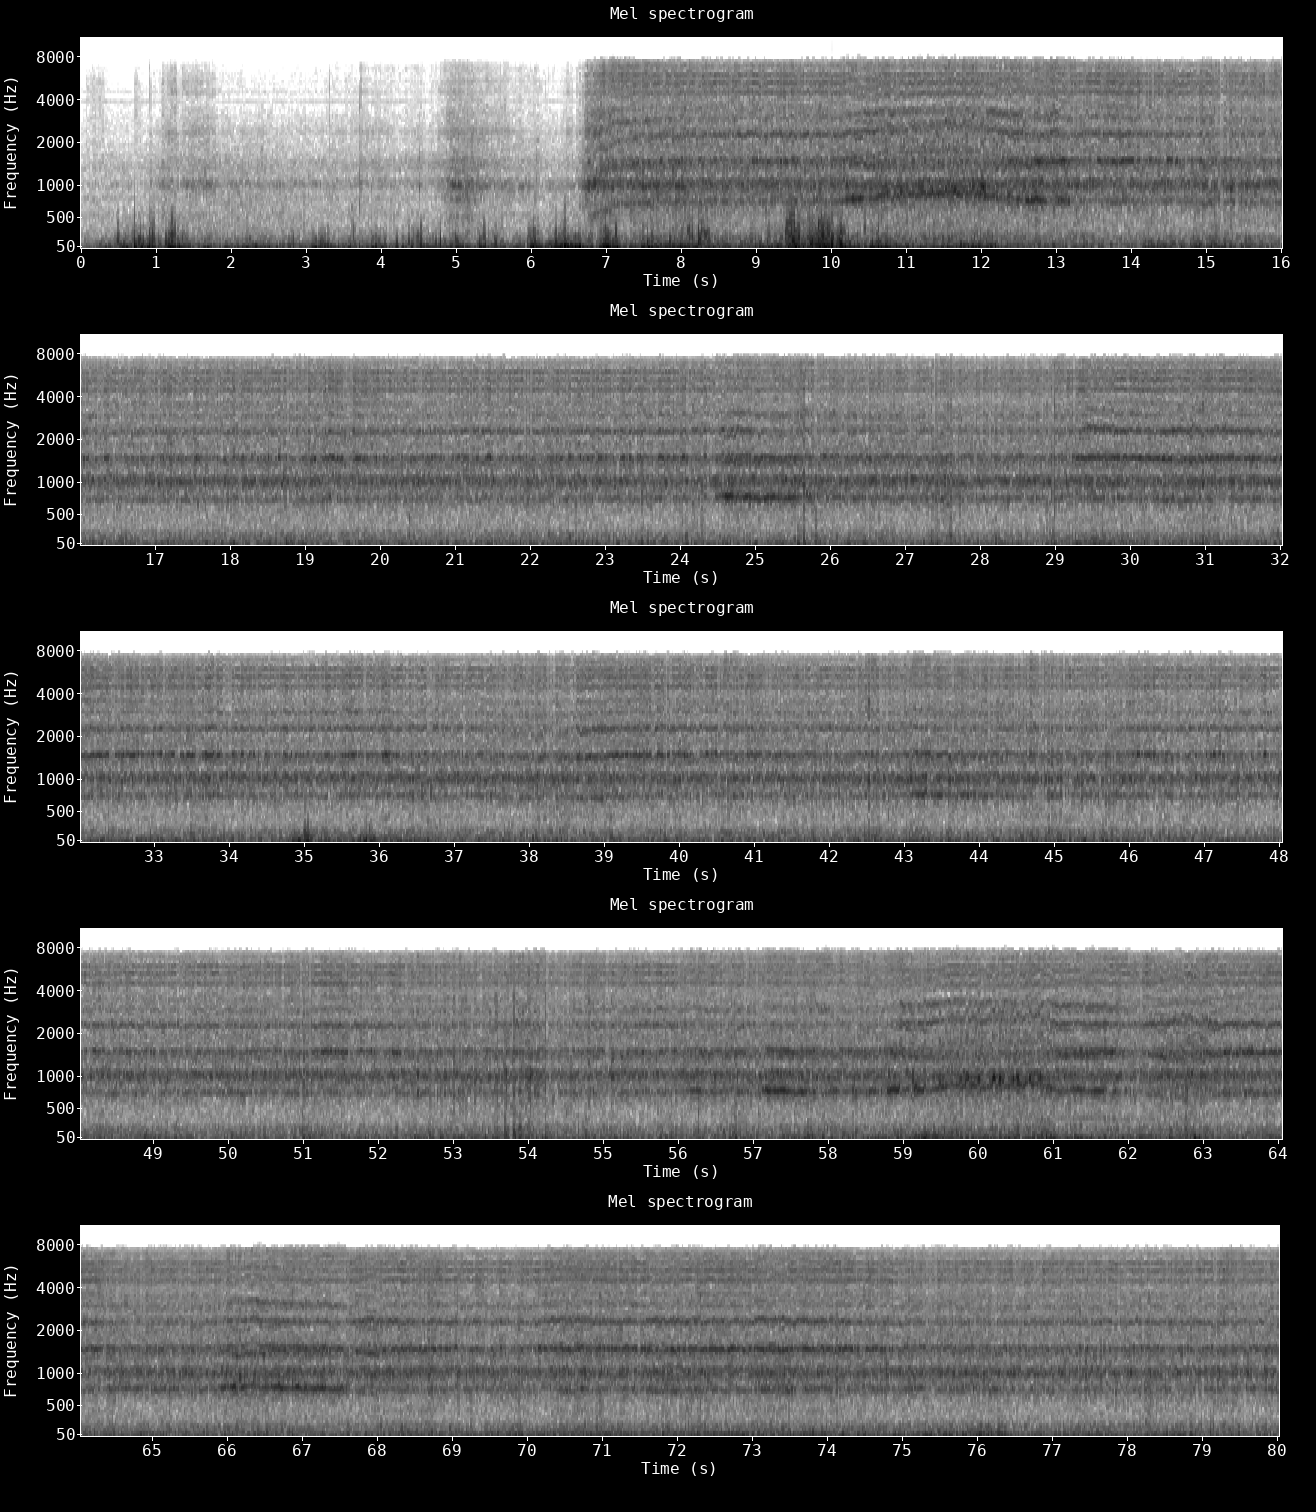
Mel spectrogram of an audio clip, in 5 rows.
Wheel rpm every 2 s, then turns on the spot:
20, 20, 30, 120, 200, 200, 200, 200, 200, 200, 200, 200, 200, 200, 200, 200, 200, 200, 190, 190, 200, 200, 200, 200, 200, 200, 200, 200, 200, 200, 200, 200, 200, 200, 190, 200, 200, 200, 200, 200.
none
